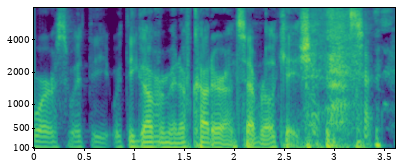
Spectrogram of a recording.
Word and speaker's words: Qatar: So Qatar, is that the actual? I've added Qatar is the proper pronunciation.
